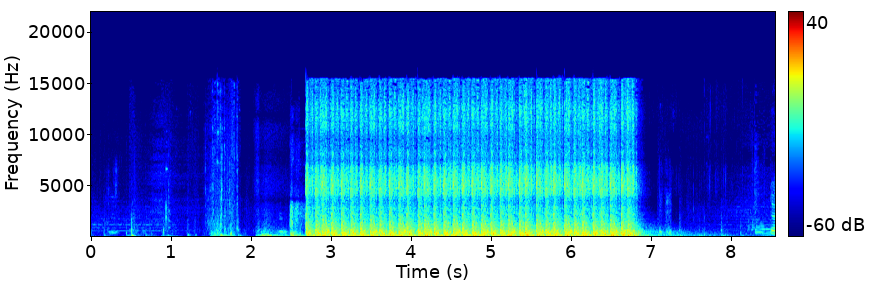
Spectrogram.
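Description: Sustained automatic gunfire in PUBG Mobile during a squad match, a loud continuous burst lasting about four seconds after scattered single shots and footsteps, then cutting off abruptly.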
